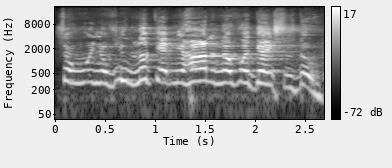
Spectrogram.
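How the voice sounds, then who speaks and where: Amid audible room echo and noticeable background noise, a man uses a raised, projected voice at an extremely high pitch, speaking fairly quickly with fairly even intonation. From US Midwest, Detroit. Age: 60s. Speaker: formerly incarcerated speaker. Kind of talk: testimony. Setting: stage with audience.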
